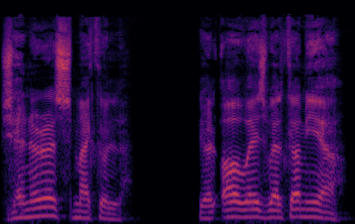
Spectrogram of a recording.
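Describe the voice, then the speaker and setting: Soft, ingratiating male story character, done by a male narrator; patient, coaxing, a little wistful, very dry sound. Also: medium pitch, unhurried, no echo, natural voice. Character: soft, patient, ingratiating man, easygoing petty thief.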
